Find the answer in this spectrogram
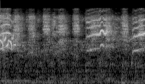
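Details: Caged budgerigars in a breeding setup in Pakistan during the summer heat, giving dense, high, scratchy chattering with overlapping warbles and short squeaky notes throughout.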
